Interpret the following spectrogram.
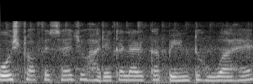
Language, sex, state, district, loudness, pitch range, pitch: Hindi, female, Jharkhand, Jamtara, -18 LUFS, 185-210 Hz, 205 Hz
